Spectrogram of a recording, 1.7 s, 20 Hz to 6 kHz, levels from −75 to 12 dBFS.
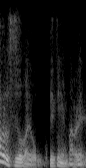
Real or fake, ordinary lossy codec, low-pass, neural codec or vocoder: fake; Opus, 16 kbps; 5.4 kHz; codec, 16 kHz, 0.5 kbps, FreqCodec, larger model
